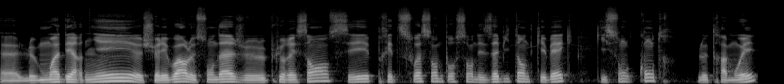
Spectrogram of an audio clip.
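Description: On a very clean recording with a silent background, a man with a medium pitch speaks at a very slow pace with ordinary pitch variation. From France. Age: 20s. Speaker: political science student columnist. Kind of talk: casual discussion.

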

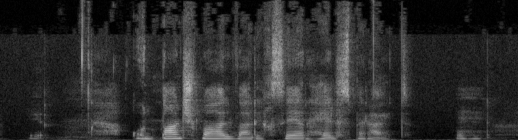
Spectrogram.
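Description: Somewhat breathy, medium-pitched speech from a woman with an Arabic accent and fairly even intonation. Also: long, frequent pauses. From Syria. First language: Arabic (speaking German). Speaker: mother of the host. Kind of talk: casual conversation, interview. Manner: halting.

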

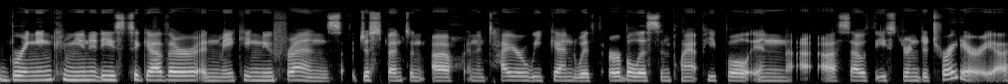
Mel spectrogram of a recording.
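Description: On a very clean recording with a silent background and a dry, close sound with no echo, a woman with an American accent speaks at a medium pitch and a moderate pace. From western Michigan, US Midwest. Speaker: author and forager. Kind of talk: casual interview conversation.

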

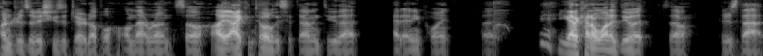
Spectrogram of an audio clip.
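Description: Very fast in pace, a man with a very deep, low pitch speaks with fairly even intonation and big swings in loudness, in a dry, close sound with no echo. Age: 30s. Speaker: podcast host. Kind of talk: casual chat.

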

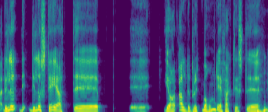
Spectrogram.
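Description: A man speaks at a high pitch with lively intonation. He leaves long, frequent pauses. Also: fairly slow pace, dry, close sound with no echo. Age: 60s. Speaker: pinball historian and collector. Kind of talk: casual interview.

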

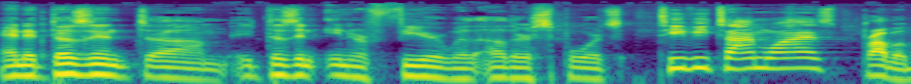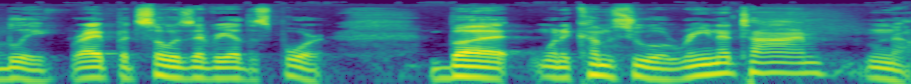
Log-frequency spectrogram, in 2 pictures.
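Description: An unremarkable speaking voice comes from a man at a medium pitch with ordinary pitch variation. The recording is very clean, with a silent background. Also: moderate pace. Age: 30s. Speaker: podcast guest. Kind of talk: casual chat.

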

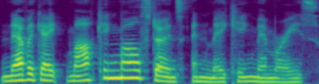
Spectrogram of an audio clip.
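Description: Her tone enthusiastic and her pitch swinging very widely, a woman with an Australian accent is heard in a very clean recording with a silent background. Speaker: podcast host and business owner. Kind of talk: scripted podcast trailer.

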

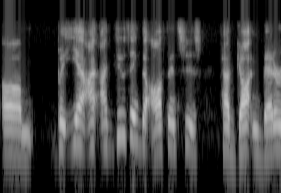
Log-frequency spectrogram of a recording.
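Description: The speaker is a man with a high pitch and an American accent. His intonation is lively. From US South. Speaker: college football writer. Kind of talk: podcast interview.

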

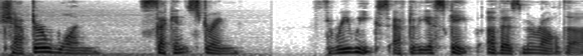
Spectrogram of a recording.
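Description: Speaking at a very slow pace, a woman uses a dramatic tone and vocal fry, recorded with a dry, close sound and no echo. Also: ordinary pitch variation. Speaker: author and podcast host. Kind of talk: audiobook-style fantasy reading, narrating scene and voicing characters. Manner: animated narrator, shifts to gruff, sneering coach and eager teen voices; expressive, dramatic pacing.

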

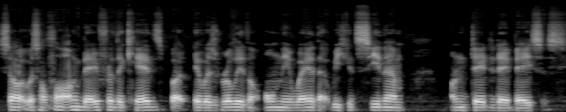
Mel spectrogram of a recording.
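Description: Recorded very cleanly against a silent background, a man talks at a fairly quick pace with a Chicago accent. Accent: US Midwestern (Chicago area). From Chicago suburbs, US Midwest. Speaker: high school baseball coach. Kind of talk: casual interview.

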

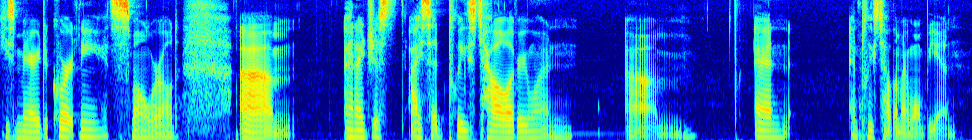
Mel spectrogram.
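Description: A woman speaks at a fairly slow pace, leaving long, frequent pauses. The recording is very clean, with a silent background. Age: 20s. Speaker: morning TV news co-anchor and spin instructor. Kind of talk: interview conversation.

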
